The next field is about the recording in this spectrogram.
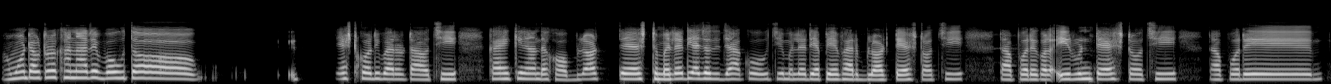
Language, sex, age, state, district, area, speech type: Odia, female, 18-30, Odisha, Kalahandi, rural, spontaneous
